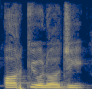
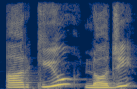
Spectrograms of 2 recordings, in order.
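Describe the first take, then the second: First: Said in the usual way. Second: archaeology slowed as आर-कियो-लॉजी, rising; syllable by syllable. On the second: Shown as a demonstration. Teacher asking learners what the study is called, slow and rising. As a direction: break archaeology into slow lifted parts. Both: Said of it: "उसे हम लोग क्या बोलते हैं".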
